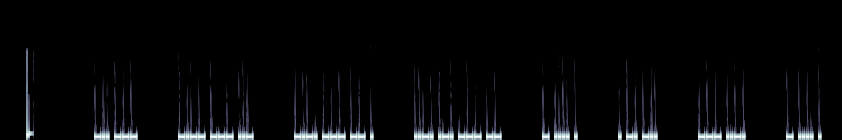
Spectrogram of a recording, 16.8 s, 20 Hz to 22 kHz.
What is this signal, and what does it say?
Morse code, heard as a keyed tone, about 30 wpm, 700 Hz. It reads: DO YOU COME FROM THE END OF THE
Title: 3x Word-Spacing - Sentences from Top 200 Words - 30wpm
